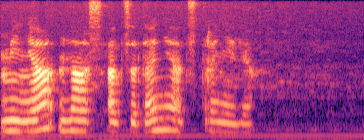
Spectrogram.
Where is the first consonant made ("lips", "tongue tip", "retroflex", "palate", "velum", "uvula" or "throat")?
lips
